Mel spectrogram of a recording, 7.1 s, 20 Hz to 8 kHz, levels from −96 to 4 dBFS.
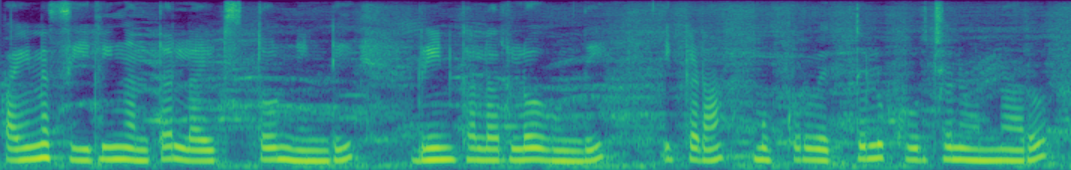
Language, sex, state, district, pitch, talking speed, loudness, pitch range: Telugu, female, Telangana, Hyderabad, 205 Hz, 125 wpm, -15 LUFS, 195-215 Hz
